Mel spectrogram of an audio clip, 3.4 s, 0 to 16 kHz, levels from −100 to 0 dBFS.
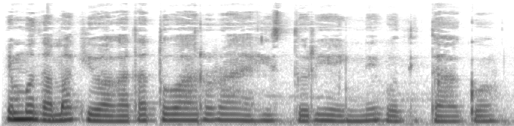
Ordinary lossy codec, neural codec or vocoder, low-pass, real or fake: MP3, 64 kbps; none; 14.4 kHz; real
